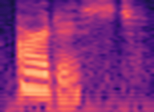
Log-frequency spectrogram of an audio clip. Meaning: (noun) 1. A person who creates art 2. A person who creates art.: A person who creates art as an occupation 3. A person who is skilled at some activity 4. A recording artist
- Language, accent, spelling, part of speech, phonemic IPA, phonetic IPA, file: English, US, artist, noun / adjective, /ˈɑɹ.tɪst/, [ˈɑɹ.ɾɪst], En-us-artist.ogg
